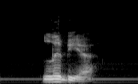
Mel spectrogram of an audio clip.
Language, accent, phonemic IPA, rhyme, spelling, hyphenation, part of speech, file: English, US, /ˈlɪbi.ə/, -ɪbiə, Libya, Li‧bya, proper noun, En-us-Libya.ogg
- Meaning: 1. A country in North Africa. Capital: Tripoli 2. Africa; that is, the part of North Africa known in classical antiquity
